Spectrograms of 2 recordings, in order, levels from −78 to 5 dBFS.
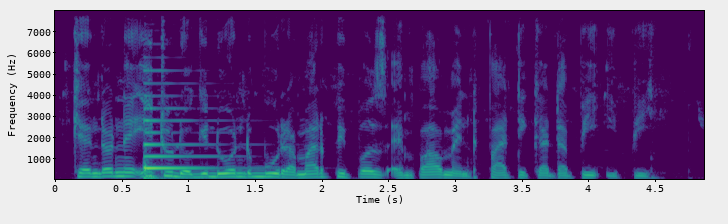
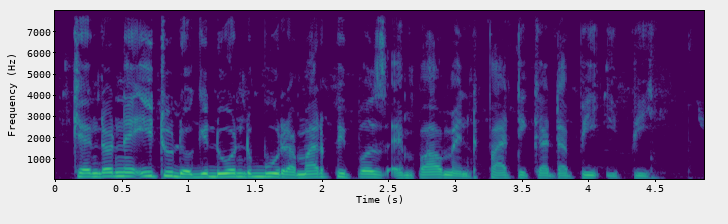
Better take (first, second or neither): second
